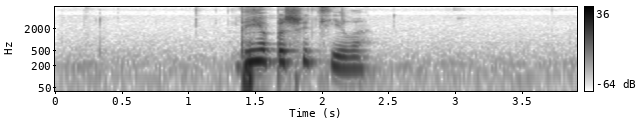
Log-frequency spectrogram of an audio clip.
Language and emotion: Russian, positive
